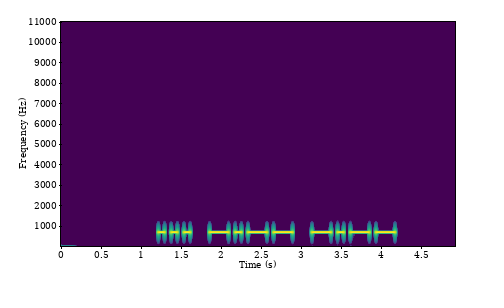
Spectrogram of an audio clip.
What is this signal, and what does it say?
Morse code, heard as a keyed tone, about 15 wpm, 700 Hz. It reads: SYY
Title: USA Call Sign Postfixes - 3 Letters 15wpm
